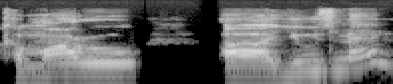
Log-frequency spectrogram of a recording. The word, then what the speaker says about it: Kamaru Usman: And he's supposed to be going for Kamaru Usman.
